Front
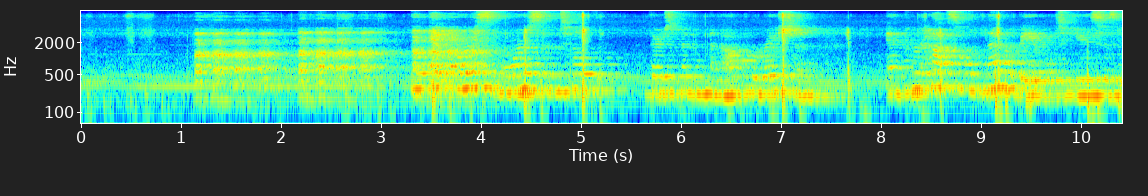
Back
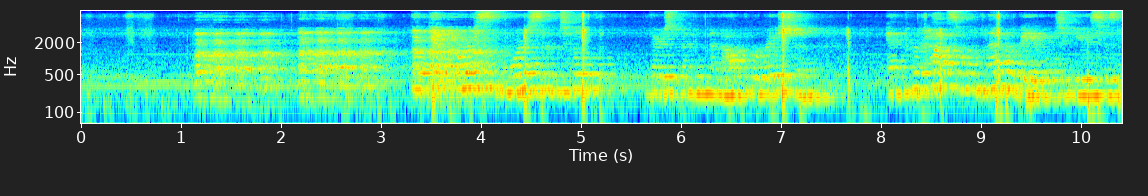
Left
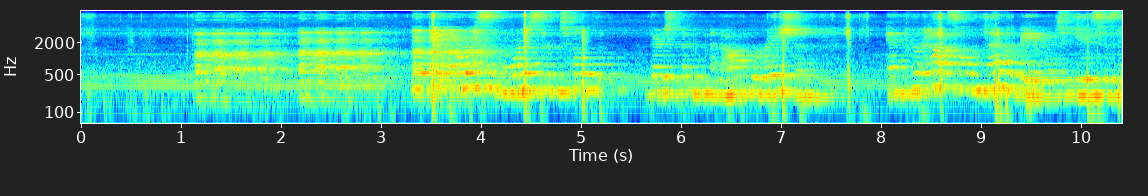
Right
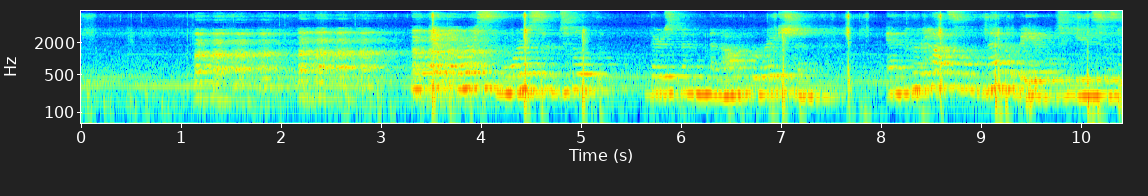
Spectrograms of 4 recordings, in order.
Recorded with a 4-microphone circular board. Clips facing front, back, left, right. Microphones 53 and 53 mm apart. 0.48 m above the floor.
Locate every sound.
1.1 s laughter: 60° right, 0.7 m
3.3 s a woman speaking: 25° right, 0.9 m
